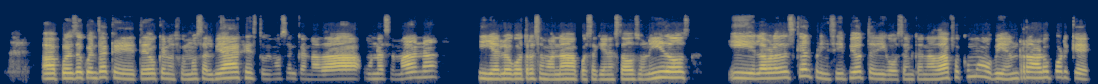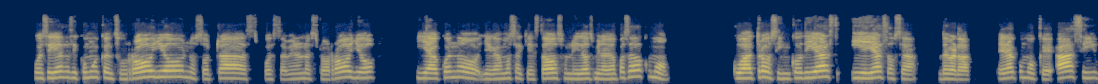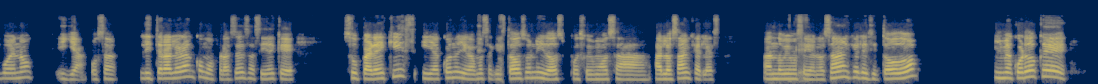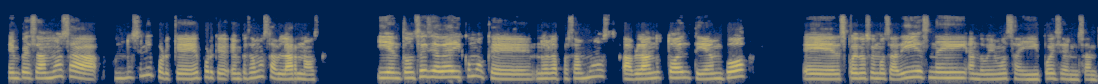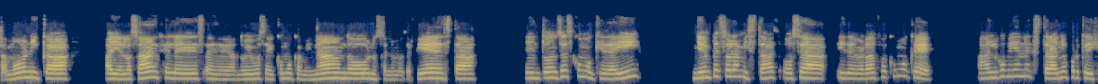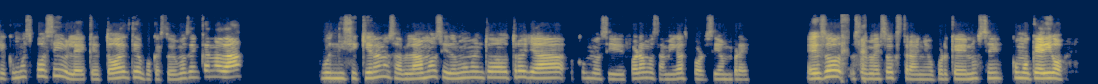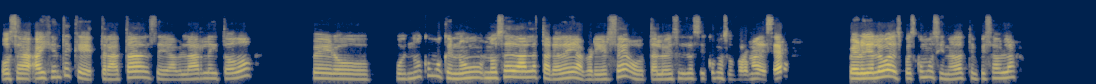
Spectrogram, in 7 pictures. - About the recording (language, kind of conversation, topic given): Spanish, podcast, ¿Qué amistad empezó de forma casual y sigue siendo clave hoy?
- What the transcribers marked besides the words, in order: tapping; other noise; other background noise; chuckle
